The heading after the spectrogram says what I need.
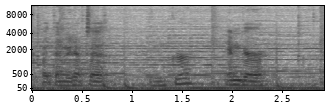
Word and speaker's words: Imgur: then we'd have to imgur that's just pronounced like imager i thought i always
